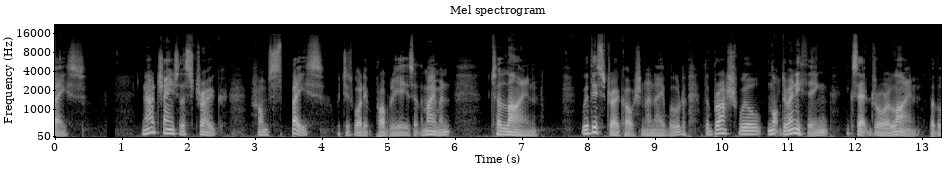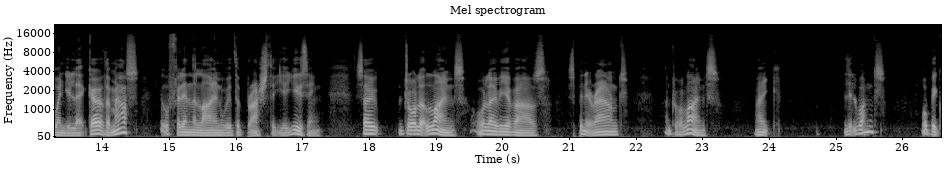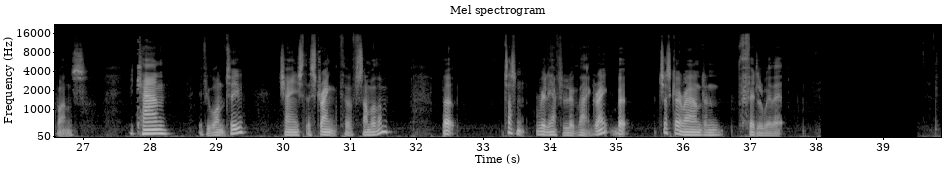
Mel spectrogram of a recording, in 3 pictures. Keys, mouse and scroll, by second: 1.0-7.6 drag, 9.0 middle click, 12.1-13.6 ctrl+drag, 14.2 middle click, 15.4 ctrl+click, 18.0 middle click, 19.0-20.1 ctrl+drag, 20.6 middle click, 25.7 middle click, 25.7 f, 26.7-27.7 ctrl+drag, 28.1 middle click, 28.8 ctrl+click, 30.1 middle click, 30.9 ctrl+click, 32.2 middle click, 33.2 ctrl+click, 34.5-38.9 middle drag, 39.3 middle click.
